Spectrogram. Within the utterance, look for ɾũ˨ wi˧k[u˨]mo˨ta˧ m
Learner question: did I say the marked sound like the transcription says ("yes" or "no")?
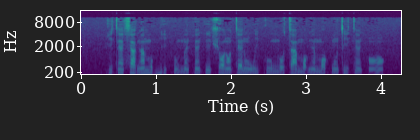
no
